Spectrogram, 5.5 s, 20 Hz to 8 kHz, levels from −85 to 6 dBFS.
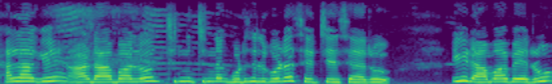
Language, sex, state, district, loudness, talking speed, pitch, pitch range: Telugu, female, Andhra Pradesh, Annamaya, -14 LUFS, 150 wpm, 295 Hz, 275-320 Hz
